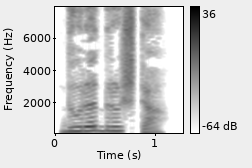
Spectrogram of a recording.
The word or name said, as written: ದುರದೃಷ್ಟ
